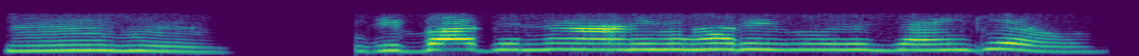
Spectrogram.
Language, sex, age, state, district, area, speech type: Odia, female, 60+, Odisha, Jharsuguda, rural, conversation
